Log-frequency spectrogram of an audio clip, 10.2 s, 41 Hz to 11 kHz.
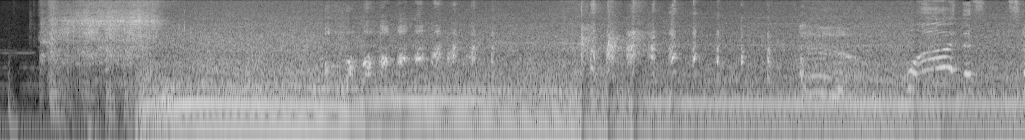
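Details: Nissan 240SX KA24DET, first start after new 555cc injectors and flashed ECU tune: brief crank, catches straight away and settles into a smooth, steady idle with no misses, a clean, healthy start.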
